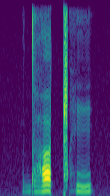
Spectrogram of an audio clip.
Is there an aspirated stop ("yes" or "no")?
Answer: yes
